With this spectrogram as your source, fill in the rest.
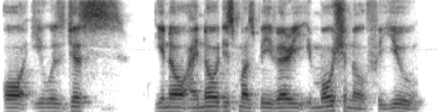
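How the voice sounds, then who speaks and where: A man's voice: lowish voice, level tone, moderate pace, darkish tone. A male interviewer who asks sympathetic questions and rephrases them several times as he goes.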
